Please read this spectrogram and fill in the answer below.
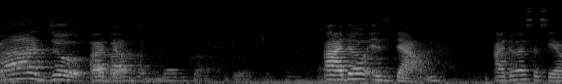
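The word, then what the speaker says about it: अधो: So we have ado, and the DH in Sanskrit is guttural, so you pronounce it in right here.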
